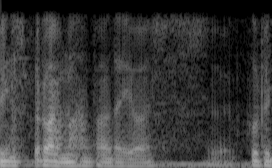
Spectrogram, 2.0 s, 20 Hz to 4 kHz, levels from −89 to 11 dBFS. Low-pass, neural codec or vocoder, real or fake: 3.6 kHz; codec, 16 kHz in and 24 kHz out, 1.1 kbps, FireRedTTS-2 codec; fake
